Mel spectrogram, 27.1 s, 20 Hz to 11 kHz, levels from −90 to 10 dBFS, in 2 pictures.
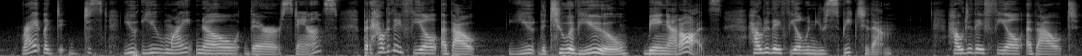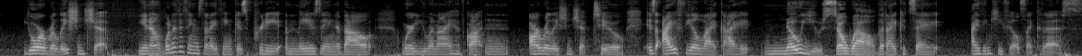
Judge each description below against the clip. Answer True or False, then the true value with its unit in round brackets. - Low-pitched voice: False (170 Hz)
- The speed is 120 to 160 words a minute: False (175 wpm)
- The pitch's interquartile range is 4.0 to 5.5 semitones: True (4.5 semitones)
